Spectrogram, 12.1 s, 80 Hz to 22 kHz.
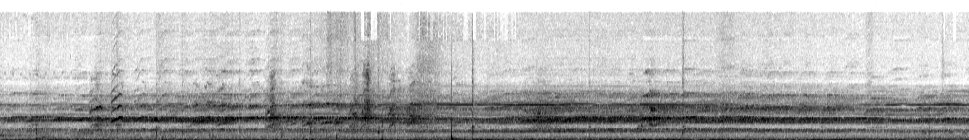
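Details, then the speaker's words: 2013 Triumph Tiger 1200, engine off, key on: a faint, steady high-pitched electronic whine, seemingly from the left side, which stops once the bike starts. Other Tigers were checked and this is normal. "Um, so I'm getting this kind of a noise when the key is turned to on, and it comes from somewhere around here."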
